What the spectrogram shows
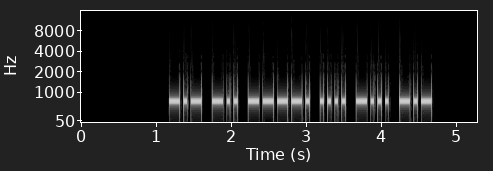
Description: Morse code, heard as a keyed tone, about 25 wpm, 700 Hz. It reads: KD9HBK
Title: USA Call Signs 25wpm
